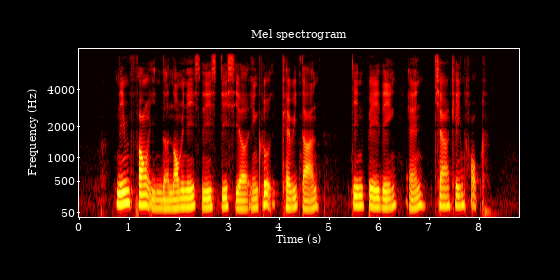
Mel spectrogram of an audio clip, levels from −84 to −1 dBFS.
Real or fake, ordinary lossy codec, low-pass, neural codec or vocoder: real; none; 7.2 kHz; none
